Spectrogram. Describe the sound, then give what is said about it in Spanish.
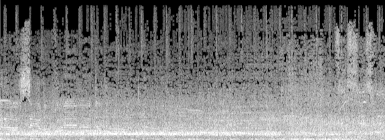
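A large Olympic tennis crowd cheers and applauds steadily throughout as Rafa Nadal and Carlos Alcaraz walk out onto the clay court to face Argentines Máximo González and Andrés Molteni: a dense wash of clapping and shouting with occasional whoops rising above the roar, loud and sustained with no single voice standing out. “Una salida a pista para enfrentarse a los argentinos Máximo González y Andrés Molteni, llena de emoción y bajo la ovación del público que tenía muchísimas ganas de ver a ambos tenistas sobre la arcilla.”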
